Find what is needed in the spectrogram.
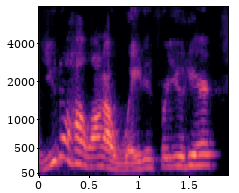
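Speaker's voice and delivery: lightly voiced sister who has waited too long; impatient sister. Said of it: "She's like".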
